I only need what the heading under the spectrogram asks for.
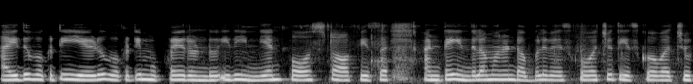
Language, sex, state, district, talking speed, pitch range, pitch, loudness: Telugu, female, Andhra Pradesh, Chittoor, 145 wpm, 205-220 Hz, 210 Hz, -14 LUFS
